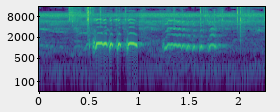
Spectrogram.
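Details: Wild local zebra dove singing actively in a melodious rhythm, a song used as a lure for other zebra doves: a short burst of rippling, bubbling coos followed by a softer, level trill of quick notes.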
